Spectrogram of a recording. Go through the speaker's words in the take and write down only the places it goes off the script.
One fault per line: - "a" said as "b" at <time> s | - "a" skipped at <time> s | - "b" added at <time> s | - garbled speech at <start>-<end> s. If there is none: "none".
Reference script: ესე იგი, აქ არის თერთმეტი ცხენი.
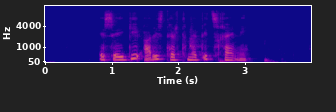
- "აქ" skipped at 1.4 s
